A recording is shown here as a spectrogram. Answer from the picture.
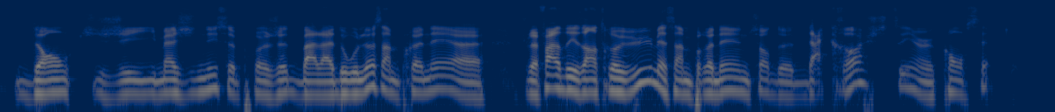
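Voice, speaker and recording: A man of medium pitch speaks at a moderate pace with ordinary pitch variation, in a dry, close sound with no echo and a very clean recording with a silent background. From Quebec, Abitibi (Rouyn-Noranda). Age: 30s. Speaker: cultural journalist and podcaster. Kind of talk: interview. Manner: hesitant, many fillers and repetitions.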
